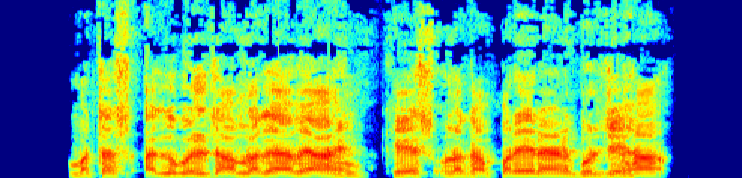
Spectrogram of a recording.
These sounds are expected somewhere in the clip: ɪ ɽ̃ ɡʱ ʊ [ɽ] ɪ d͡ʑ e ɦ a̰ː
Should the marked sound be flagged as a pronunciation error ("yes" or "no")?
yes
